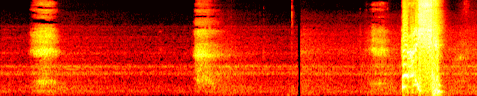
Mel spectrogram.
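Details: Natural and first-time induced sneezes, not one continuous recording; three short sneezes then one loud forceful sneeze over a steady hum.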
